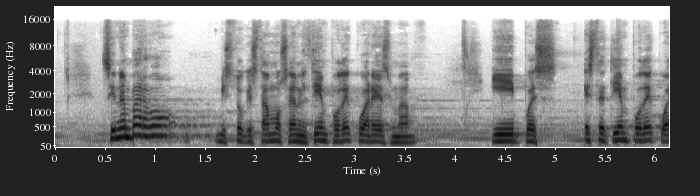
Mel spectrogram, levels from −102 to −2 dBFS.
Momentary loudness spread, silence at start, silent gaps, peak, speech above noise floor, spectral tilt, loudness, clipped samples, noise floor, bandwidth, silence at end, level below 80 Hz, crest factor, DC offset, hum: 14 LU; 0 s; none; 0 dBFS; 23 dB; -5 dB/octave; -16 LUFS; under 0.1%; -37 dBFS; 16 kHz; 0 s; -50 dBFS; 16 dB; under 0.1%; none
